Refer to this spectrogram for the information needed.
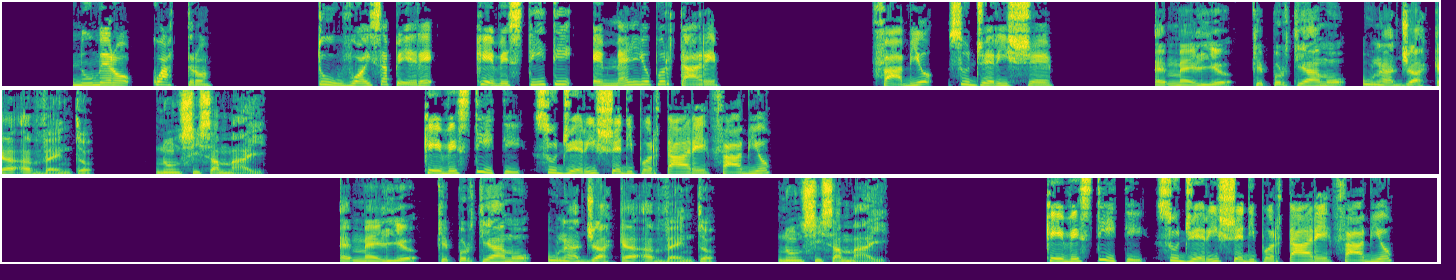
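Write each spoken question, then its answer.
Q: Che vestiti suggerisce di portare Fabio?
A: Una giacca a vento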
